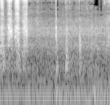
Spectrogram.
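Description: Something hard scraped in short strokes across the painted metal hood of a Range Rover, scratching the paint, several strokes in quick succession.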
